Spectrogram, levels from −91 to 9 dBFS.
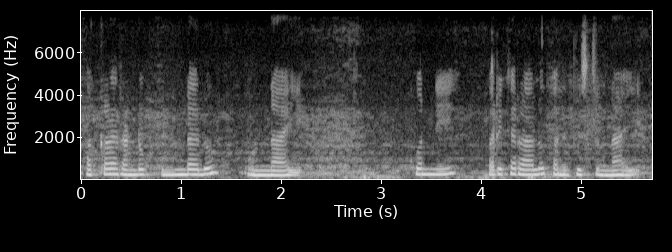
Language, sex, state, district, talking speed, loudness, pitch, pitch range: Telugu, female, Telangana, Mahabubabad, 75 wpm, -12 LUFS, 235 Hz, 225-255 Hz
